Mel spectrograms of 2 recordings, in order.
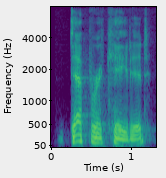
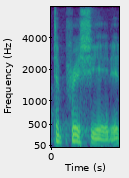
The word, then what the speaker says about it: deprecated: The current thing that I've heard is that in the code, I'm going to say it right this time, it was deprecated, not depreciated.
